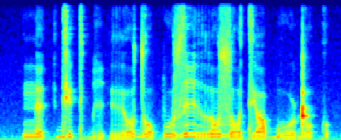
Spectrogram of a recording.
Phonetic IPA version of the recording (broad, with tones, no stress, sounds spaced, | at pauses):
n e˧˩˧ k dʲ e˧ tʲ ɓ i˩ ʔ rʲ o˩˥ d o˧˩˧ p u˧˩ z i˥˧ r o˧ z o˧˩ tʲ ɒ˧ ɓ u˧˩˧ ɖ o˧ k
